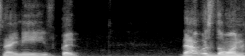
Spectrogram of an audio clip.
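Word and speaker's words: Nynaeve: you totally butchered completely mine was naive uh for whatever reason it was nineveh in my head every time i read it the first time it was nineveh nineveh um i'm curious what it is for you naive it's not obviously it's naive but that was the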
